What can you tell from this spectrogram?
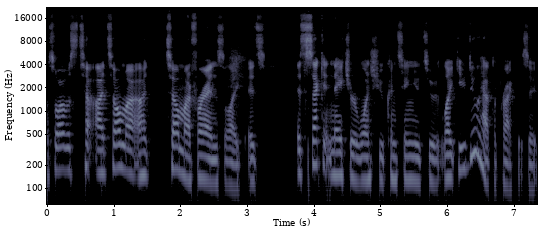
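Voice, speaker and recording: Lively intonation from a man with a fairly high pitch, at a moderate pace, on a very clean recording with a silent background. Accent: Southern US. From Louisville, Kentucky. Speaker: professional dancer. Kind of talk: casual interview.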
